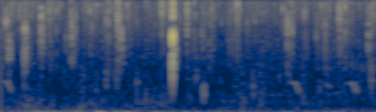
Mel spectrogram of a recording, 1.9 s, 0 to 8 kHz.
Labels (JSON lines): {"label": "biophony", "recorder": "SoundTrap 300"}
